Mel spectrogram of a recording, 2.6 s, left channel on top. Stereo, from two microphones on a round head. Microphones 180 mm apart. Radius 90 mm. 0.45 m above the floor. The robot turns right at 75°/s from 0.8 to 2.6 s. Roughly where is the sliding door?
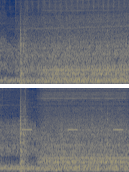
Right.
